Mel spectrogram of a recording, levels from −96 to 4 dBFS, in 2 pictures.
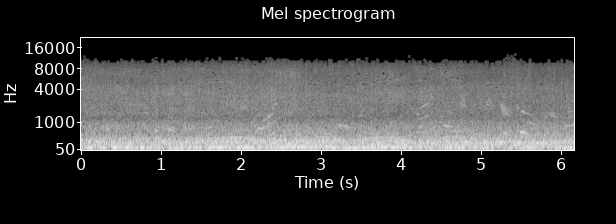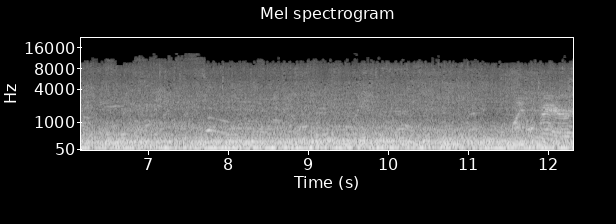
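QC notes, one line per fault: No faults detected on this pass.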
